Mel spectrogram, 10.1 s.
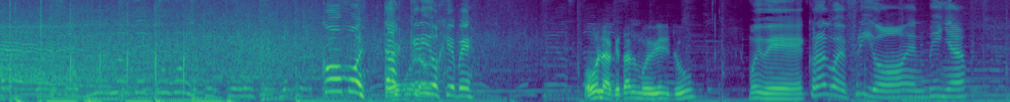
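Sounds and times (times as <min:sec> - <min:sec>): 
applause: 0:00.0 - 0:05.8
speech: 0:03.4 - 0:04.9, 0:05.8 - 0:09.9.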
